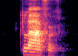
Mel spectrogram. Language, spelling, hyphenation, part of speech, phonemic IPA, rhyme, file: Dutch, klaver, kla‧ver, noun, /ˈklaː.vər/, -aːvər, Nl-klaver.ogg
- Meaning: 1. A clover, trefoil; a plant of the tribe Trifolieae, particularly of the genus Trifolium 2. Any plant with leaves resembling that of a trefoil 3. clubs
